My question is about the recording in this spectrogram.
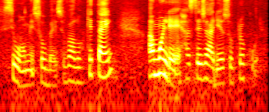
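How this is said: There is a pause after 'tem'.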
